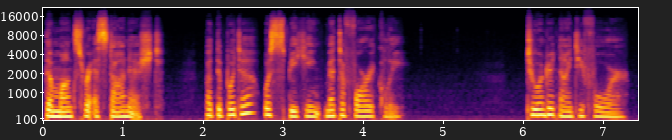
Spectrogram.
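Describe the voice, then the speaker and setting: A woman reading scripture as scripted narration, reciting verses with measured, deliberate phrasing. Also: on the low side, dark tone, dry recording. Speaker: narrator of a Buddhist scripture audiobook.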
